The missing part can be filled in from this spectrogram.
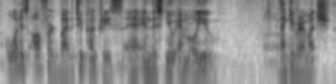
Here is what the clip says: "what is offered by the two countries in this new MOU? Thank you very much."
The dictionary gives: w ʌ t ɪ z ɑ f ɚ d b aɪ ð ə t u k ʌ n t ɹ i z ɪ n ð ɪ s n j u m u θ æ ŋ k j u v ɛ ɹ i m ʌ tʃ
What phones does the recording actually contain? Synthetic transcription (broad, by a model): w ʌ t ɪ z ɑ f ɚ d b aɪ ð ə t u k ʌ n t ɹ i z ɪ n ð ɪ s n j u m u θ æ ŋ k j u v ɛ ɹ i m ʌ tʃ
